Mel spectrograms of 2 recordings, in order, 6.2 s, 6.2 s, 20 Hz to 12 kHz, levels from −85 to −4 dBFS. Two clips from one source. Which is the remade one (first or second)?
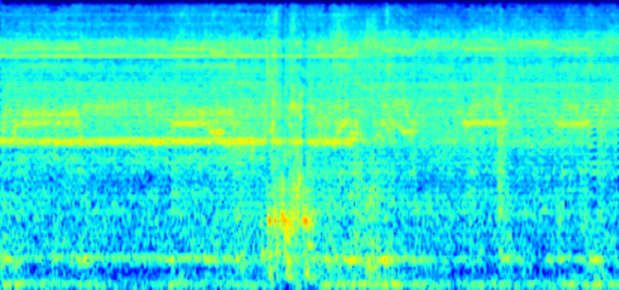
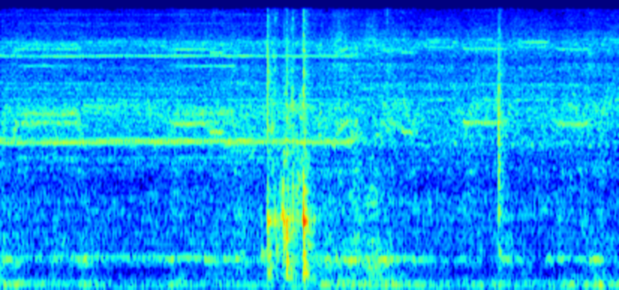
first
